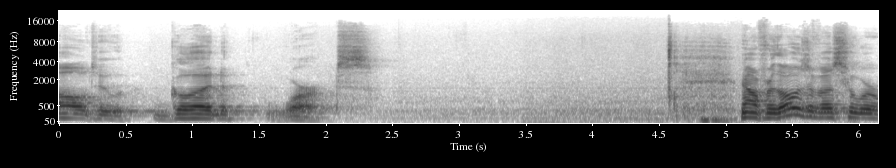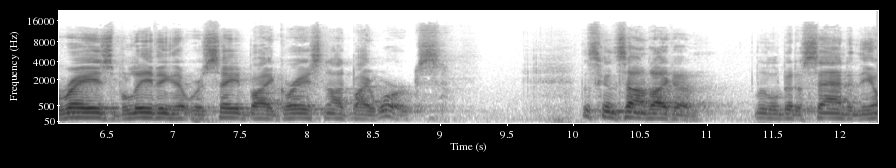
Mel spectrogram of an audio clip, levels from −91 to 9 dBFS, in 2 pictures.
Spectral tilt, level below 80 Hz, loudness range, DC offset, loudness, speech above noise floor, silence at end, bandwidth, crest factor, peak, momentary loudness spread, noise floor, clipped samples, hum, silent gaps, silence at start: -5 dB/octave; -48 dBFS; 12 LU; under 0.1%; -18 LUFS; 43 dB; 0 s; 15 kHz; 20 dB; 0 dBFS; 16 LU; -61 dBFS; under 0.1%; none; none; 0 s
